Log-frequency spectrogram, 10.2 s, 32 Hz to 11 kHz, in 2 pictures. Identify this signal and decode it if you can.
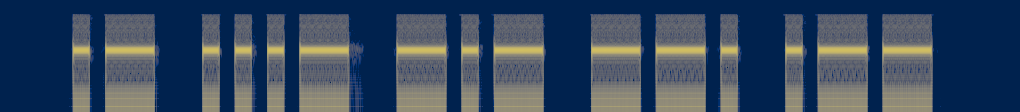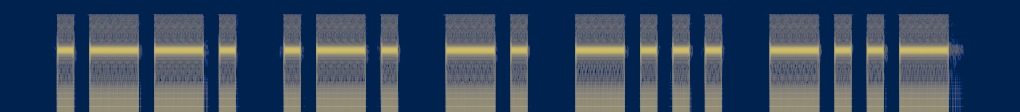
Morse code, heard as a keyed tone, about 15 wpm, 800 Hz. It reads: AVKGW PRNBX
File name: cours-du-lundi files / cours-1585-texte-chiffre-vitesse-14mpm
